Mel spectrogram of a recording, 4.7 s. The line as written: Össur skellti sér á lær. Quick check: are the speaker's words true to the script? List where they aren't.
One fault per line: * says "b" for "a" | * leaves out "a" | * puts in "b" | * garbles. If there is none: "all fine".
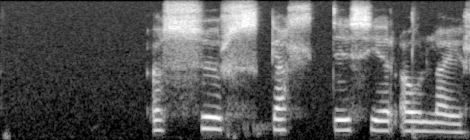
all fine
